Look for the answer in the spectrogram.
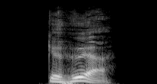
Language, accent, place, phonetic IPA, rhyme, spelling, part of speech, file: German, Germany, Berlin, [ɡəˈhøːɐ̯], -øːɐ̯, gehör, verb, De-gehör.ogg
- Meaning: 1. singular imperative of gehören 2. first-person singular present of gehören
